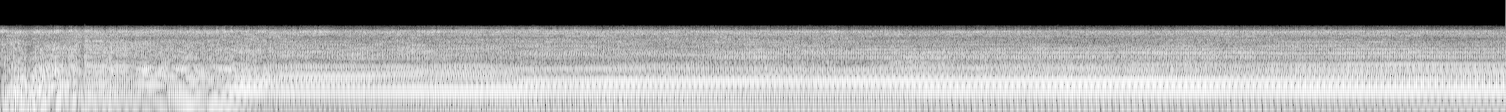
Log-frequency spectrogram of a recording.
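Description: Portable fire pump engine revving up over about two seconds, then held at high, steady revs while it drives water out through the hose lines to the nozzles; the revs drop near the end.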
